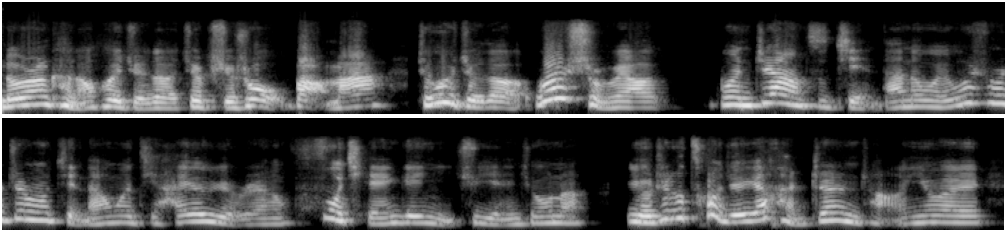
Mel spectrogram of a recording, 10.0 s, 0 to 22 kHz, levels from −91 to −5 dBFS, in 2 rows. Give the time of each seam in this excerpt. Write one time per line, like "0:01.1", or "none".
0:02.0
0:08.0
